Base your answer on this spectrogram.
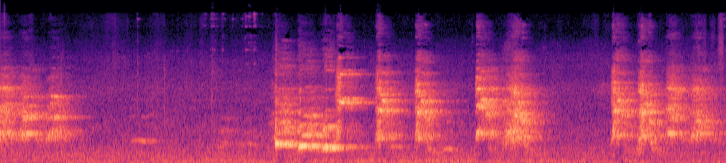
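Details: Kenneled shelter dog with mange giving sharp, harmonic barks in clustered bursts of two or three, separated by quiet gaps of about a second, after an opening low bark and a few seconds of near silence.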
